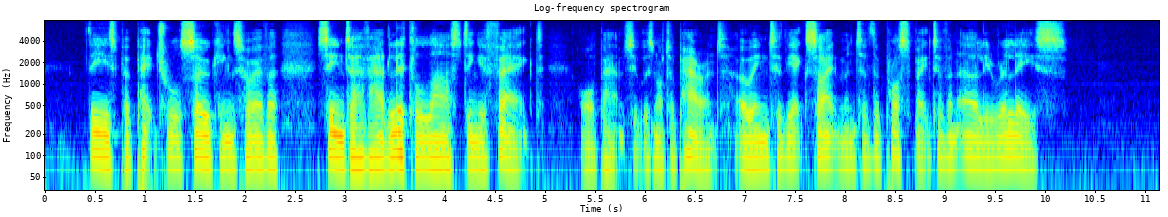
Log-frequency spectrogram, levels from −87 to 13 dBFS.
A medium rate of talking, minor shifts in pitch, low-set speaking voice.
Yes: average, 150 wpm; narrow, 2.0 semitones; very low, 85 Hz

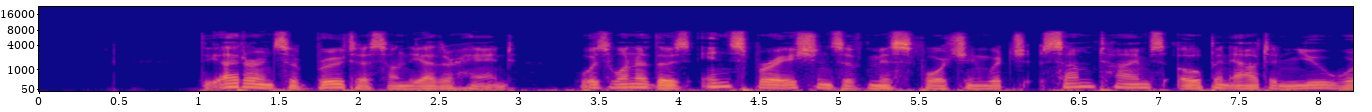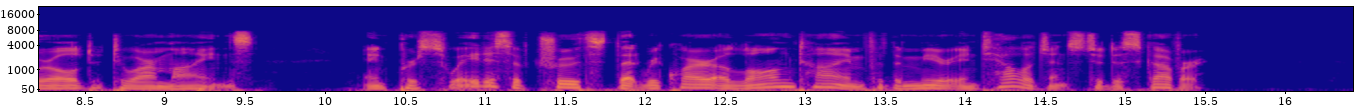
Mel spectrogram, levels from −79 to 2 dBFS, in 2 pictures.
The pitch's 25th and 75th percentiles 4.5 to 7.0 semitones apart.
Yes: wide, 5.5 semitones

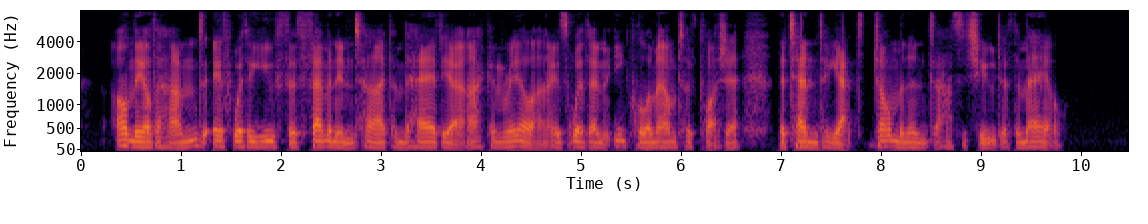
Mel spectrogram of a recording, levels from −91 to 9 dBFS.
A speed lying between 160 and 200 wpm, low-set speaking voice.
Yes: average, 170 wpm; low, 105 Hz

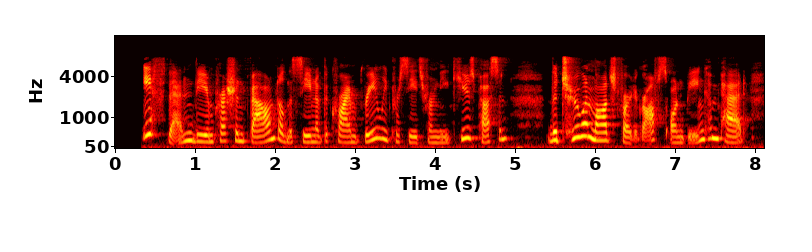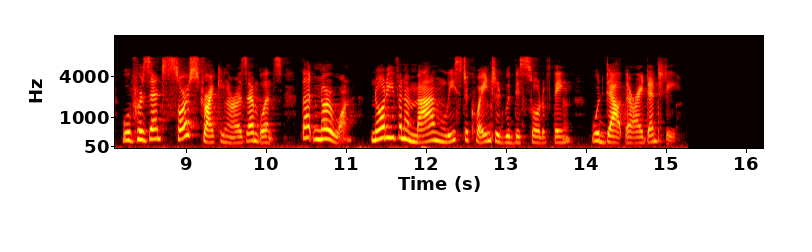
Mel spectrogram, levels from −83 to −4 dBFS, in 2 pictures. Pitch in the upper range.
Yes: very high, 250 Hz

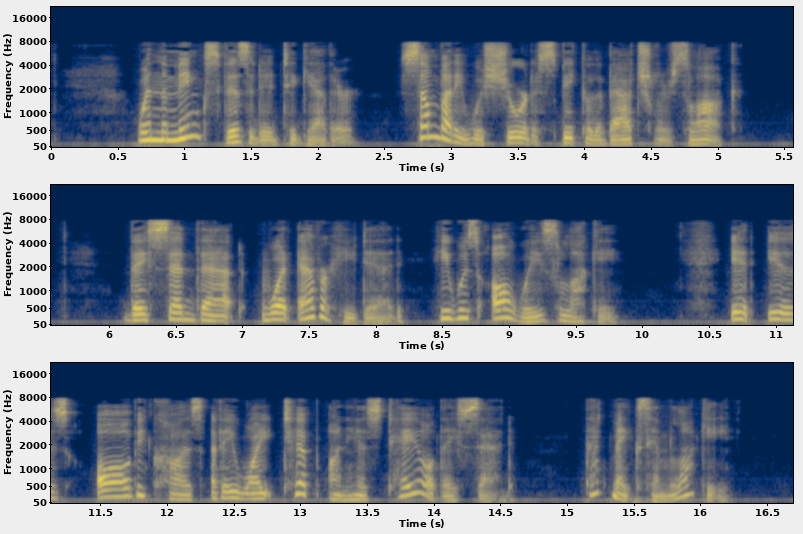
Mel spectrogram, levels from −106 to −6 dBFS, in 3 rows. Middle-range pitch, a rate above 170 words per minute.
No: medium, 155 Hz; average, 145 wpm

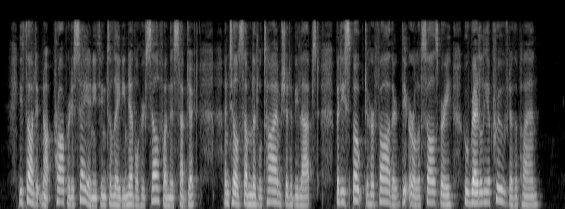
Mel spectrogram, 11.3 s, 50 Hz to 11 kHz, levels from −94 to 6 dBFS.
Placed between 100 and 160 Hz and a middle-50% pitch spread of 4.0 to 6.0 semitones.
Yes: medium, 140 Hz; average, 4.6 semitones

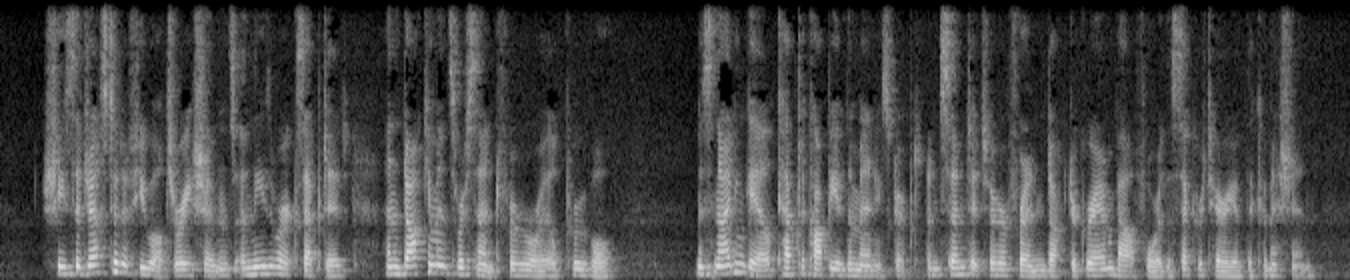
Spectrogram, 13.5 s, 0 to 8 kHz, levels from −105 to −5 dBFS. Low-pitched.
No: medium, 170 Hz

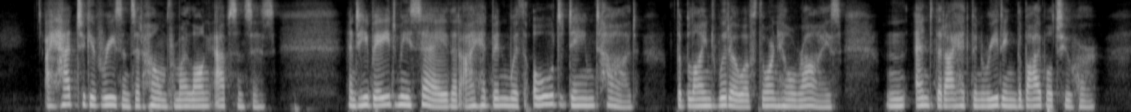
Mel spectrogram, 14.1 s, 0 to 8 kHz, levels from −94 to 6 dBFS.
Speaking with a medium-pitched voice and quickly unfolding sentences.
No: medium, 180 Hz; average, 170 wpm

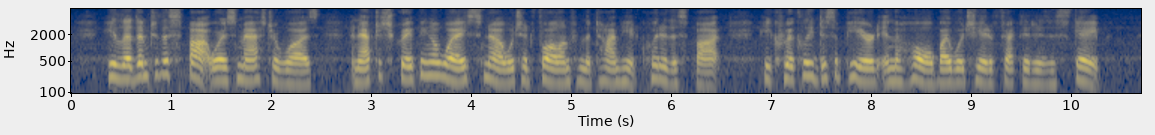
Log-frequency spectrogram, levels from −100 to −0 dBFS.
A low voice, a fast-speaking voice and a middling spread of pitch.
No: medium, 185 Hz; fast, 225 wpm; average, 4.0 semitones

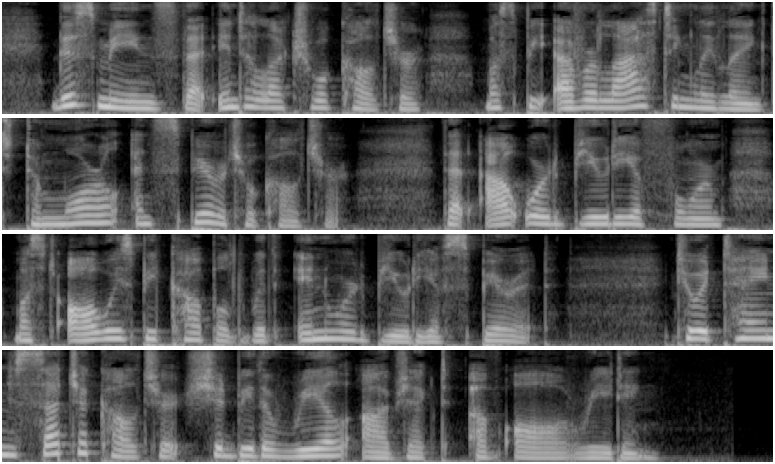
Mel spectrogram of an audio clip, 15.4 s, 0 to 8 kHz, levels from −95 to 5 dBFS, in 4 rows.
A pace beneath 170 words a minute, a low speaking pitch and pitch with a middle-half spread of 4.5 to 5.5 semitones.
No: average, 160 wpm; medium, 175 Hz; average, 4.9 semitones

